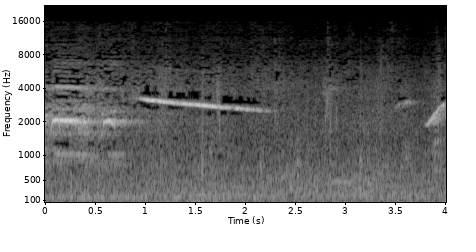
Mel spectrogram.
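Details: Female decoy songbird (chim chuyền) call used to provoke males into singing: clear high whistles, a short pair of notes followed by a long, slowly falling whistle, then a brief rising note at the end.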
